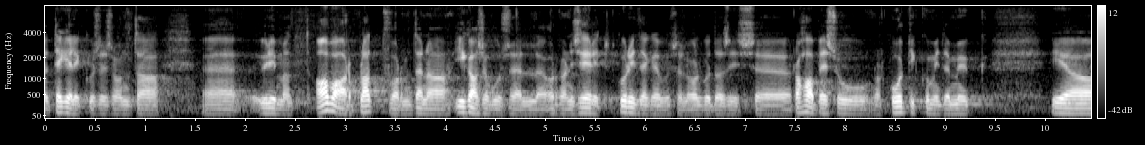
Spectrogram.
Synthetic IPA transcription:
t̪e̞ɡ̥e̞likːˑuse̞so̞nt̪ɑ | ylʲimɑlt̪ˑɑvɑrplɑt̪ːˑfo̞rmt̪ænɑiɡ̥ɑsuɡ̥use̞lo̞rɡ̥ɑnise̞ːɾit̪ːˑu̥d̪̥̚kuɾit̪e̞ɡ̥e̞vuse̞lo̞lɡ̥ud̪̥ɑsisrɑɦɑpe̞sunɑrko̞ːt̪ːˑikːˑumid̪̥e̞myːkːˑ | jɑ

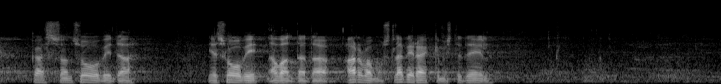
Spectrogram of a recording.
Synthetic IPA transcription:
kɑsːo̞nso̞ːvid̪̥ɑ | jɑso̞ːviɑvɑld̪̥ɑd̪̥ɑɑrvɑmust̪læb̥iɾæːkːˑimist̪e̞t̪e̞ːl

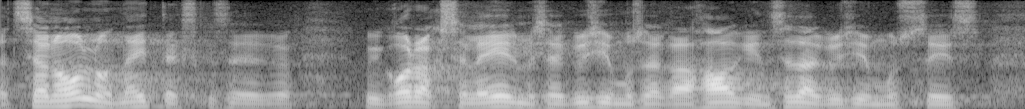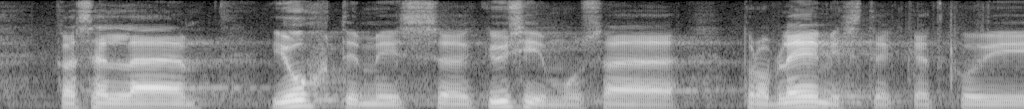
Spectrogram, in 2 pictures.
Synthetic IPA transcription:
et̪se̞o̞no̞lnud̪̥næjt̪ːˑe̞kskɑse | kujko̞rːɑkse̞lːee̞ːlmise̞kysʲimuse̞ɡ̥ɑɦɑːɡ̥inse̞d̪̥ɑkysʲimustsis | kɑse̞lːe̞juht̪imiskysʲimuse | pro̞ble̞ːmist̪ekːˑe̞t̪ːkuj

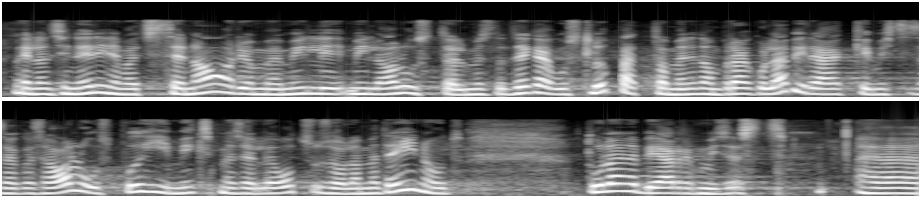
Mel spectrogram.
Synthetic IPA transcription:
me̞jlo̞nsine̞ɾine̞vɑjdt̪stse̞nɑːɾjumeilːmilːeɑlust̪elmesed̪̥ɑt̪e̞ɡe̞vust̪lɤpːˑe̞t̪ːˑɑme̞ned̪o̞mpɾɑːɡulæbiɾæːkːˑimist̪e̞sɑɡ̥ɑse̞ɑluspɤɦimiksme̞s̬e̞lːeo̞t̪suso̞le̞me̞t̪ejnud̪̥ | t̪ule̞nebjærɡ̥mis̬e̞st̪

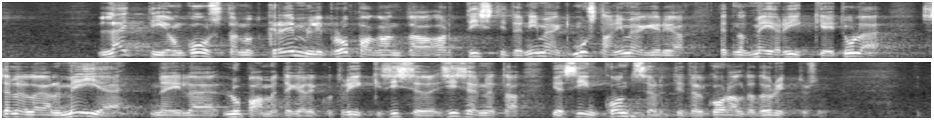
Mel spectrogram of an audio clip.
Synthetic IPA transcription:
læt̪ʲːio̞nko̞ːst̪ɑnud̪̥kre̞mːlipro̞pːˑɑɡ̥ɑnd̪̥ɑɑrt̪ːˑist̪id̪̥e̞nimemust̪ɑnime̞kiɾjɑe̞t̪nɑd̪me̞jːe̞ɾiːkːie̞jt̪ule̞ | se̞lːe̞lɑjɑlme̞jene̞jle̞lub̥ɑme̞t̪e̞ɡ̥e̞likˑult̪riːkːˑisisːesise̞ne̞d̪̥ɑjɑsiːnko̞nt̪se̞rt̪ːˑid̪̥e̞lko̞rːɑld̪̥ɑd̪̥ɑyɾit̪ːˑusi

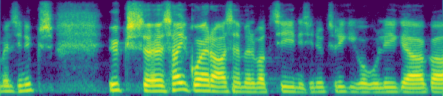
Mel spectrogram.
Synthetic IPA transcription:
me̞jls̬inyksykssɑjko̞e̞ɾɑɑse̞me̞lvɑk̚t̪siːnisiːnyksriːɡ̥iko̞ɡ̥uliːɡ̥e̞ɑɡ̥ɑ

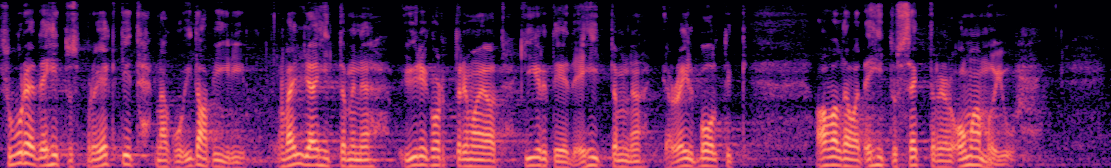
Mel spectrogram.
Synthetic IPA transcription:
suːɾe̞d̪e̞ɦit̪ːˑuspro̞je̞kt̪id̪̥nɑɡ̥uid̪ɑpiːɾi | vælʲjɑe̞ɦit̪ːˑɑmine̞yɾiko̞rt̪ːˑeɾimɑjɑd̪̥kiːrd̪̥e̞ːd̪̥ee̞ɦit̪ːˑɑminejɑ̰re̞jlbo̞ːlt̪ikːˑ | ʔɑ̰vɑld̪ɑvɑd̪e̞ɦit̪ːˑusːe̞k̚t̪o̞ɾilo̞mɑmɤ̰jṵ

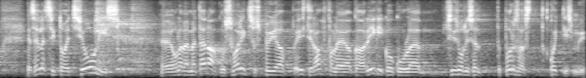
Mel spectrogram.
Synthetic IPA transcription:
jɑse̞lːe̞sːit̪ːˑuɑt̪sio̞ːnʲis | o̞le̞me̞me̞t̪ænɑkusvɑlʲit̪suspyjɑb̥e̞ːst̪iɾɑhfɑle̞jɑkɑɾiːɡ̥iko̞ɡ̥ule̞ | sisulise̞lt̪pɤrsɑst̪ko̞t̪ʲːˑismy̰ː

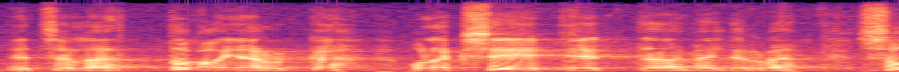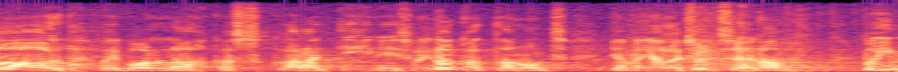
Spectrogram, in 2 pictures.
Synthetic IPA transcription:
e̞̰t̪ːˑse̞lːet̪ɑɡ̥ɑjærɡ̥ | o̞̰le̞ksːe̞ːet̪ːme̞jlt̪e̞rve̞ | sɑːlvɤjb̥o̞lːɑkɑskɑɾɑnʲt̪ʲːˑiːnisvɤjnɑkːˑɑt̪ːˑɑnud̪̥ | jɑ̰meːjo̞le̞ksylt̪se̞enɑm | vɤjm

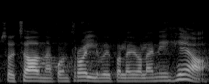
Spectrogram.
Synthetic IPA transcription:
so̞t̪sɑːlneko̞nt̪ro̞lʲːvɯjb̥o̞lːɑejo̞lenʲiːɦe̞ɑ̰

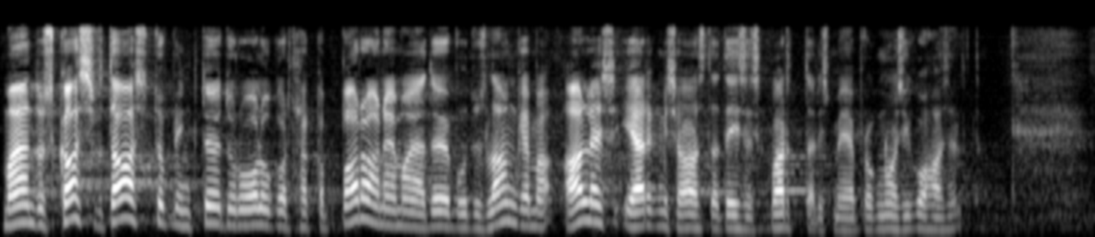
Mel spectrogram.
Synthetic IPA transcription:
mɑjɑnd̪uskɑsvt̪ɑːst̪ub̥niŋɡ̥t̪ø̞ːt̪uɾuo̞luko̞rd̪̥hɑkːˑɑb̥̚pɑɾɑne̞mɑjɑt̪ø̞ːpuːd̪uslɑŋɡe̞mɑ̰ʔɑlːe̞sjærɡmise̞ɑːst̪ɑt̪e̞js̬e̞skvɑrt̪ːˑɑ̰lisme̞je̞pro̞ɡno̞ːsiko̞ɦɑse̞lt̪ˑ

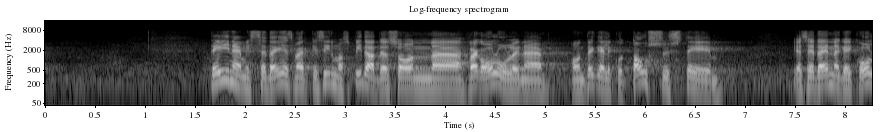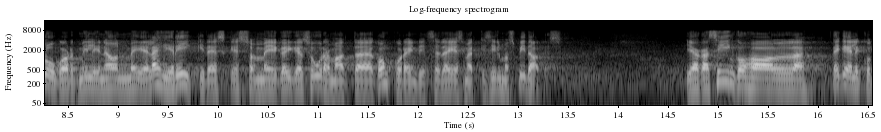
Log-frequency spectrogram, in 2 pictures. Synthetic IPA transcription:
t̪e̞jne̞misːe̞d̪ɑeːsmærkˑisilmɑspid̪̥ɑd̪̥e̞so̞nvæɡ̥ɑo̞luline̞o̞nt̪e̞ɡ̥e̞likult̪ːɑwssyst̪e̞ːm | jɑse̞d̪ɑe̞nːe̞kɤjkːo̞luko̞rd̪̥milːine̞o̞nme̞jelæɦiɾiːkːˑid̪̥e̞ske̞sːonme̞jːe̞kɤjɡ̥e̞suːɾe̞mɑd̪̥ko̞ŋkːˑuɾe̞nʲd̪̥id̪̥se̞d̪ɑeːsmærkˑisilmɑspid̪ɑ̰d̪̥e̞s | jɑkɑsiːnko̞ɦɑlt̪e̞ɡ̥e̞likˑul

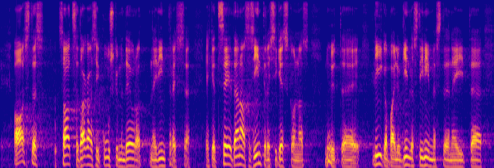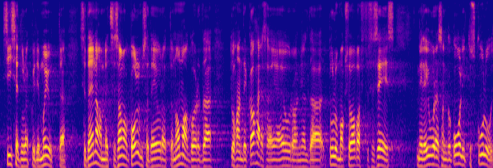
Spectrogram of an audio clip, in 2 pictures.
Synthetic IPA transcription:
ʔɑ̰ːst̪ɑsː | ɑːt̪set̪ɑɡ̥ɑsikuːskymːe̞nd̪e̞wɾo̞t̪ːˑnejd̪int̪re̞̰sːe̞̰ | e̞hke̞t̪ːse̞ːt̪ænɑse̞sint̪re̞sːike̞sko̞nːɑ̰s | ny̰ːd̪̥liːɡ̥ɑpɑ̰lʲjukind̪lɑst̪iinime̞st̪ene̞̰jd̪̥ | sisːe̞t̪ule̞kːujd̪ejmɤ̞jut̪ːˑɑ̰ | se̞d̪ɑe̞nɑme̞t̪ːse̞s̬ɑmɑko̞lmsɑd̪ɑe̞wɾo̞t̪ːˑo̞no̞mɑko̞rd̪̥ɑ | t̪uɦɑnd̪e̞kɑɦe̞sɑjɑe̞wɾo̞niø̞ld̪̥ɑt̪ulumɑksuvɑb̥ɑst̪use̞se̞ːs | me̞jle̞juːɾe̞so̞nkɑko̞ːlʲit̪ːˑu̥skulu

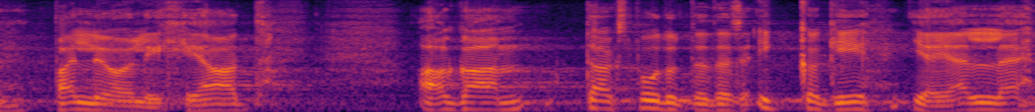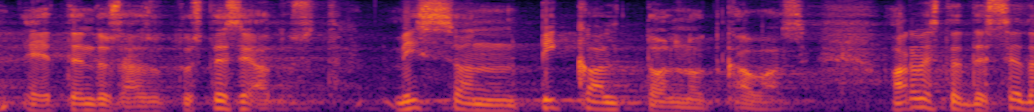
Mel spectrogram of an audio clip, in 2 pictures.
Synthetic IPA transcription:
pɑlʲːjuo̞lʲḭhe̞ɑd̪̥ | ɑɡ̥ɑt̪ːɑhɑkspuːd̪̥ut̪ːˑɑd̪̥ɑikːˑɑɡijɑjælːe̞e̞t̪ːˑe̞nd̪usɑsut̪ːˑust̪e̞se̞ɑ̰d̪̥ust̪ | misːo̞npikːˑɑlt̪ːˑo̞lnud̪̥kʰɑ̰vɑ̰sɑrve̞st̪ɑd̪e̞sːe̞d̪

